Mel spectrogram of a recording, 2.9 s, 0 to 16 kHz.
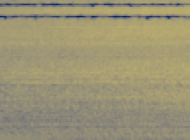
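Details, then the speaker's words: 1959 Cadillac truck V8 after sitting a long time, electric fuel pump wired temporarily, in park: steady, even idle with a smooth low burble, no misses or knocks, no smoke, temperature fine; running cleanly. "you hear that that's unbelievable look how good this thing runs"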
